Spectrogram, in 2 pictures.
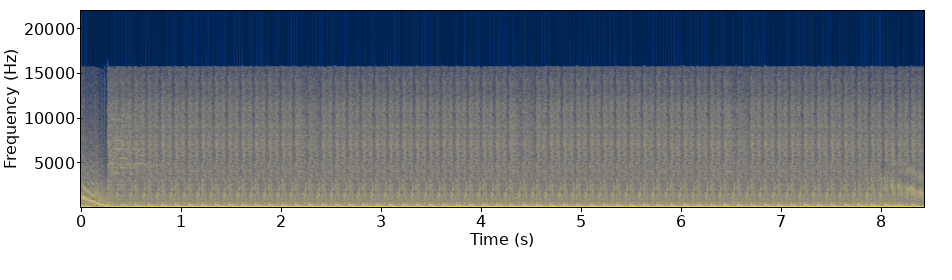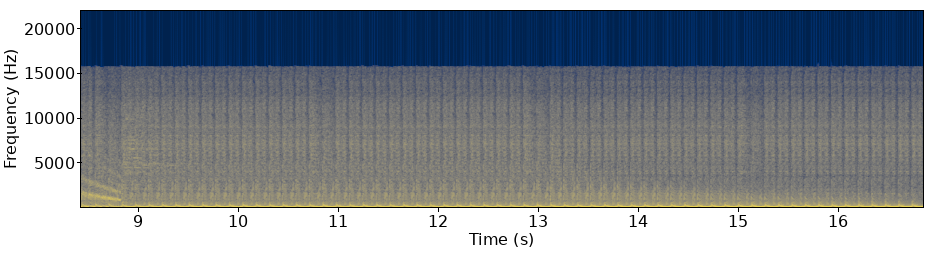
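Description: Speedcore track: a very fast, unbroken stream of heavy kick drums under a dense, noisy layer of sound. About eight seconds in, a falling glide sweeps down as the bass briefly drops out.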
